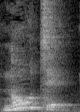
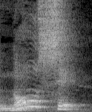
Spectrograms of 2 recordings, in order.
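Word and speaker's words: noche: ねそしてこれ月ノーチェなんですがこれアンデルシェア弁ではよくノーシェってねチェではなくてシート発音したりしますでこれ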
